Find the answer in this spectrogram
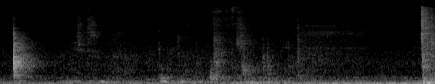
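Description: A wooden hotel room door being handled and pulled shut, with a sharp knock just after the start and softer clicks and rubbing later, over a steady low hum.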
